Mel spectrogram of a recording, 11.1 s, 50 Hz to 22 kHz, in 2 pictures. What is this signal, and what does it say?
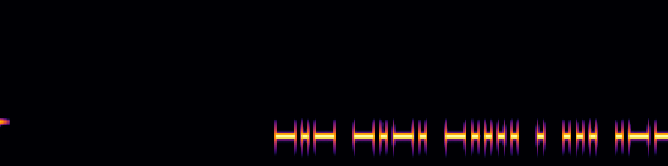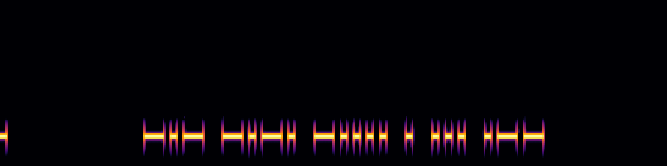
Morse code, heard as a keyed tone, about 22 wpm, 700 Hz. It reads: KC6ESW KC6ESW
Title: USA Call Signs - 6 Characters - Repeated 2x - 22wpm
